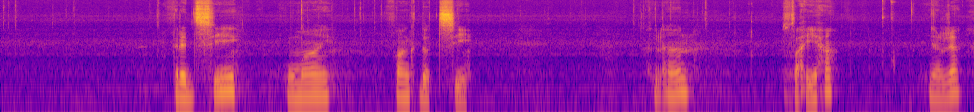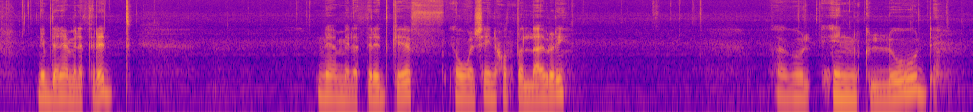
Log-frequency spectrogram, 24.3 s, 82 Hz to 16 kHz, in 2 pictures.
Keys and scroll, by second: 0.0-1.8 typing, 3.4-6.1 typing, 7.1 Return, 7.6-9.4 typing, 12.9-13.9 typing, 15.2-15.9 typing, 19.0 typing, 19.3 Up, 19.7 Up, 20.5 End, 20.8 Return, 21.8-24.3 typing.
